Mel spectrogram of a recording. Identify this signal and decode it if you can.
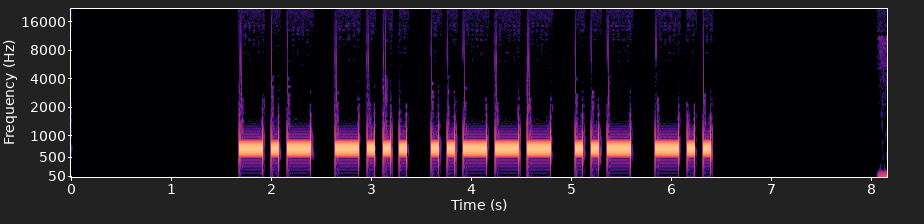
Morse code, heard as a keyed tone, about 18 wpm, 700 Hz. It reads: KB2UD
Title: Speed Racing - USA Call Signs 15wpm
